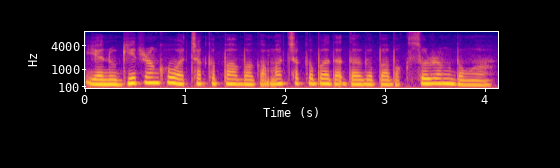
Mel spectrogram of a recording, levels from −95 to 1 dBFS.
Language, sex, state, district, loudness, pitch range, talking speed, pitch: Garo, female, Meghalaya, West Garo Hills, -15 LUFS, 195-225 Hz, 115 wpm, 215 Hz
